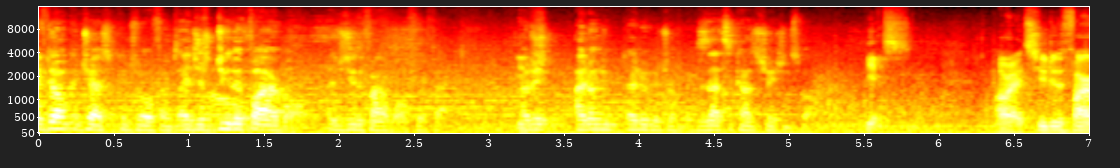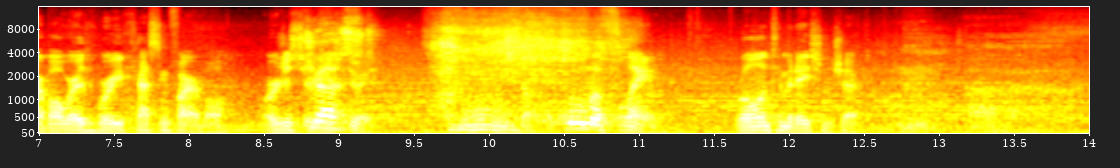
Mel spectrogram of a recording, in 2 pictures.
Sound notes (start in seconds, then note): 0.0 pff; 10.2 fwoosh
